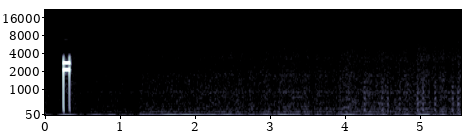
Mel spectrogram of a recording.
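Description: Short electronic phone beep as a caller's line disconnects: one brief, fairly loud high-pitched beep, followed by near silence with only faint low noise.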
